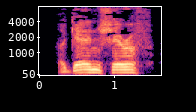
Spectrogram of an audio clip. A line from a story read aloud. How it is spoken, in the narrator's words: I said in a tired voice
